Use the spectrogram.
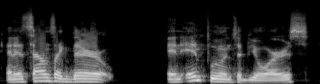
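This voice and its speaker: A man's voice: mid-range voice, lively intonation, unhurried, darkish tone. A man co-hosting a podcast, asking rambling, informal questions in casual conversation. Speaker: podcast co-host interviewing. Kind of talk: casual chat.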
